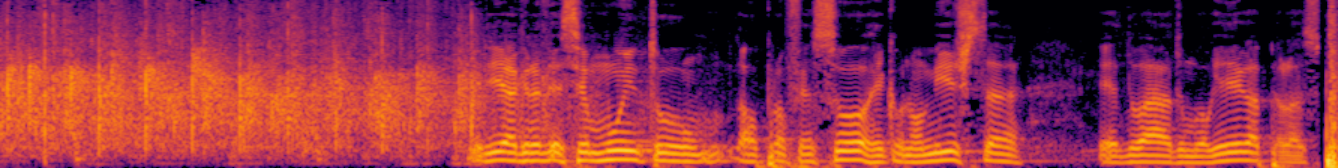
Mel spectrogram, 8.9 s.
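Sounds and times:
audience applause: 0:00.0 - 0:04.1
speech: 0:03.1 - 0:08.8.

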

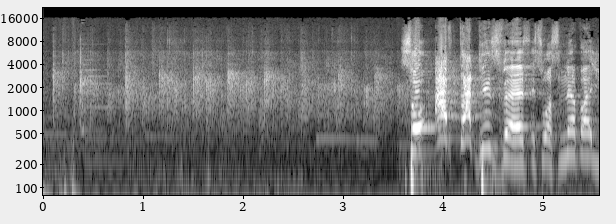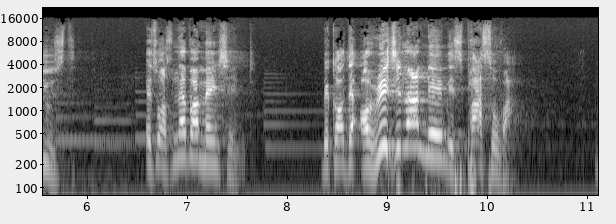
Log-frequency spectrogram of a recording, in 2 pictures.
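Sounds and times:
group clapping: 0:00.0 - 0:04.2
speech: 0:03.6 - 0:05.8, 0:06.6 - 0:07.6, 0:08.3 - 0:10.4.

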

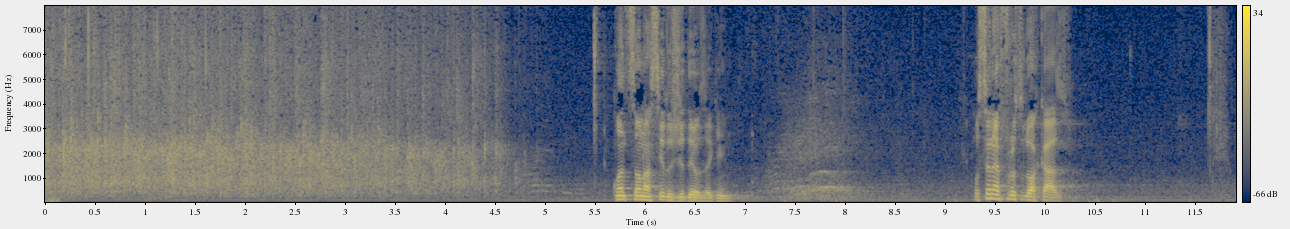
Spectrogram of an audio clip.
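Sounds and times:
audience applause: 0:00.0 - 0:04.8
speech: 0:05.7 - 0:07.0, 0:09.3 - 0:10.3.

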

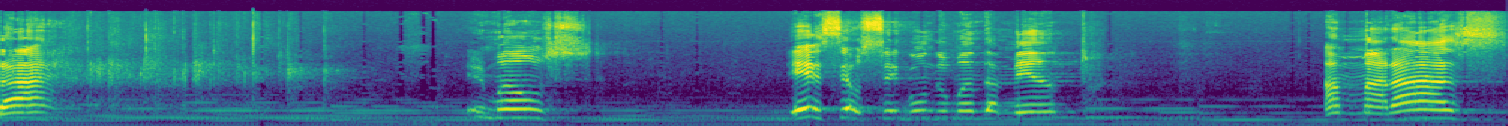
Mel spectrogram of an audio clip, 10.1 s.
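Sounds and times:
speech: 0:00.0 - 0:00.5, 0:03.1 - 0:04.0, 0:05.3 - 0:07.4, 0:08.8 - 0:10.0
audience applause: 0:00.4 - 0:02.3.

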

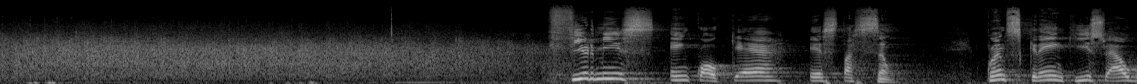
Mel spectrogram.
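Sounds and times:
audience applause: 0:00.0 - 0:05.5
speech: 0:05.7 - 0:09.1, 0:09.9 - 0:11.3.

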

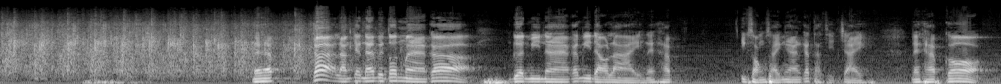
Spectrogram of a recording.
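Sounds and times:
crowd applauding: 0:00.0 - 0:04.3
speech: 0:02.5 - 0:06.8, 0:07.4 - 0:09.9.

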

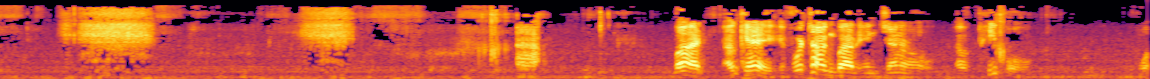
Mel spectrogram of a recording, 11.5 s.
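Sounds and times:
vape being inhaled: 0:00.0 - 0:01.8, 0:02.9 - 0:05.2
speech: 0:06.8 - 0:10.4.

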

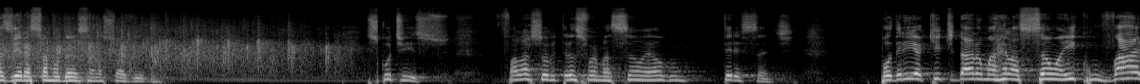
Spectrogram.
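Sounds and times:
speech: 0:00.0 - 0:01.8, 0:03.7 - 0:08.2, 0:08.8 - 0:11.4
crowd applause: 0:00.0 - 0:03.7.

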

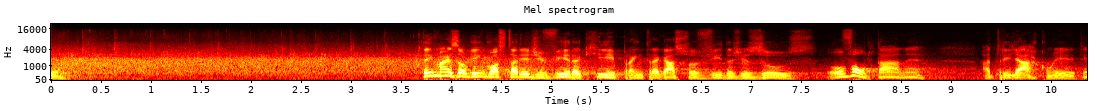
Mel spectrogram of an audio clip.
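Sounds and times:
church audience applauding: 0:00.0 - 0:05.5
speech: 0:03.7 - 0:10.3.

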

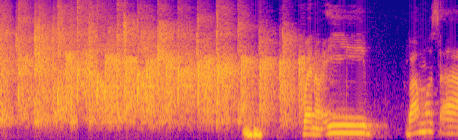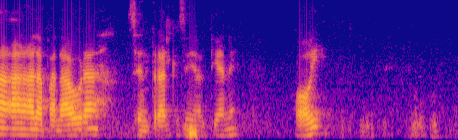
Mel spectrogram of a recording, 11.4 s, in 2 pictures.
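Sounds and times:
crowd applauding: 0:00.0 - 0:04.0
speech: 0:03.8 - 0:08.8, 0:09.4 - 0:11.2.

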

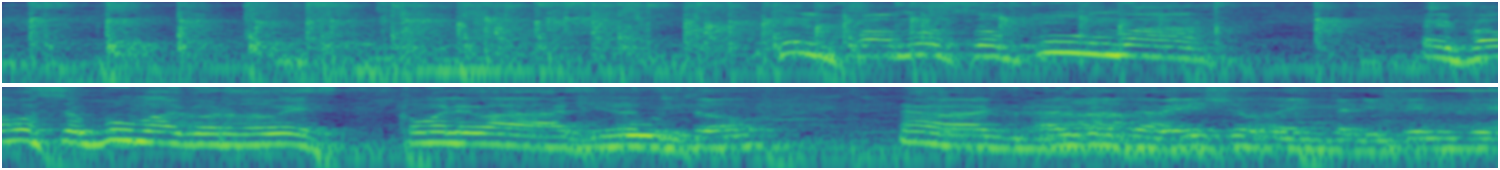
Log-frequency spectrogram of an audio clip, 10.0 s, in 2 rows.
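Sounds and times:
applause from a small group: 0:00.0 - 0:04.8
speech: 0:02.6 - 0:09.9.

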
